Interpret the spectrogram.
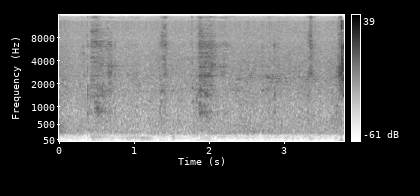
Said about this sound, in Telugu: బొంబాయి రవ్వ అనేది ముందుగా వేయించుకుంటామండి రవ్వ కేసరి కోసం దూరగా వేయించుకుని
